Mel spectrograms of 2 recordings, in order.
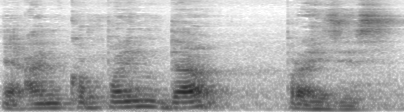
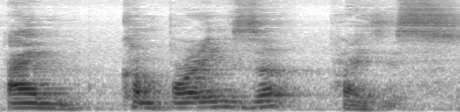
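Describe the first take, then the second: First: The word 'the' starts with a hard d sound. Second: The word 'the' starts with a soft th sound. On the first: The speaker calls it wrong. "আমি কিন্তু দাটা বলছি" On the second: The speaker calls it right. "এটা হলো international শব্দটা।"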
